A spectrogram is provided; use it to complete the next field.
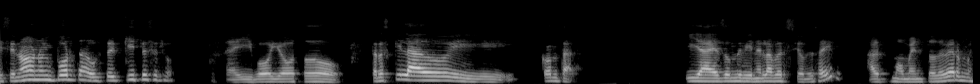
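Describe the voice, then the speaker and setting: Pitched fairly high, a man talks at a moderate pace with lively intonation. His loudness swings widely. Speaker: podcast co-host. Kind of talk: casual chat.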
